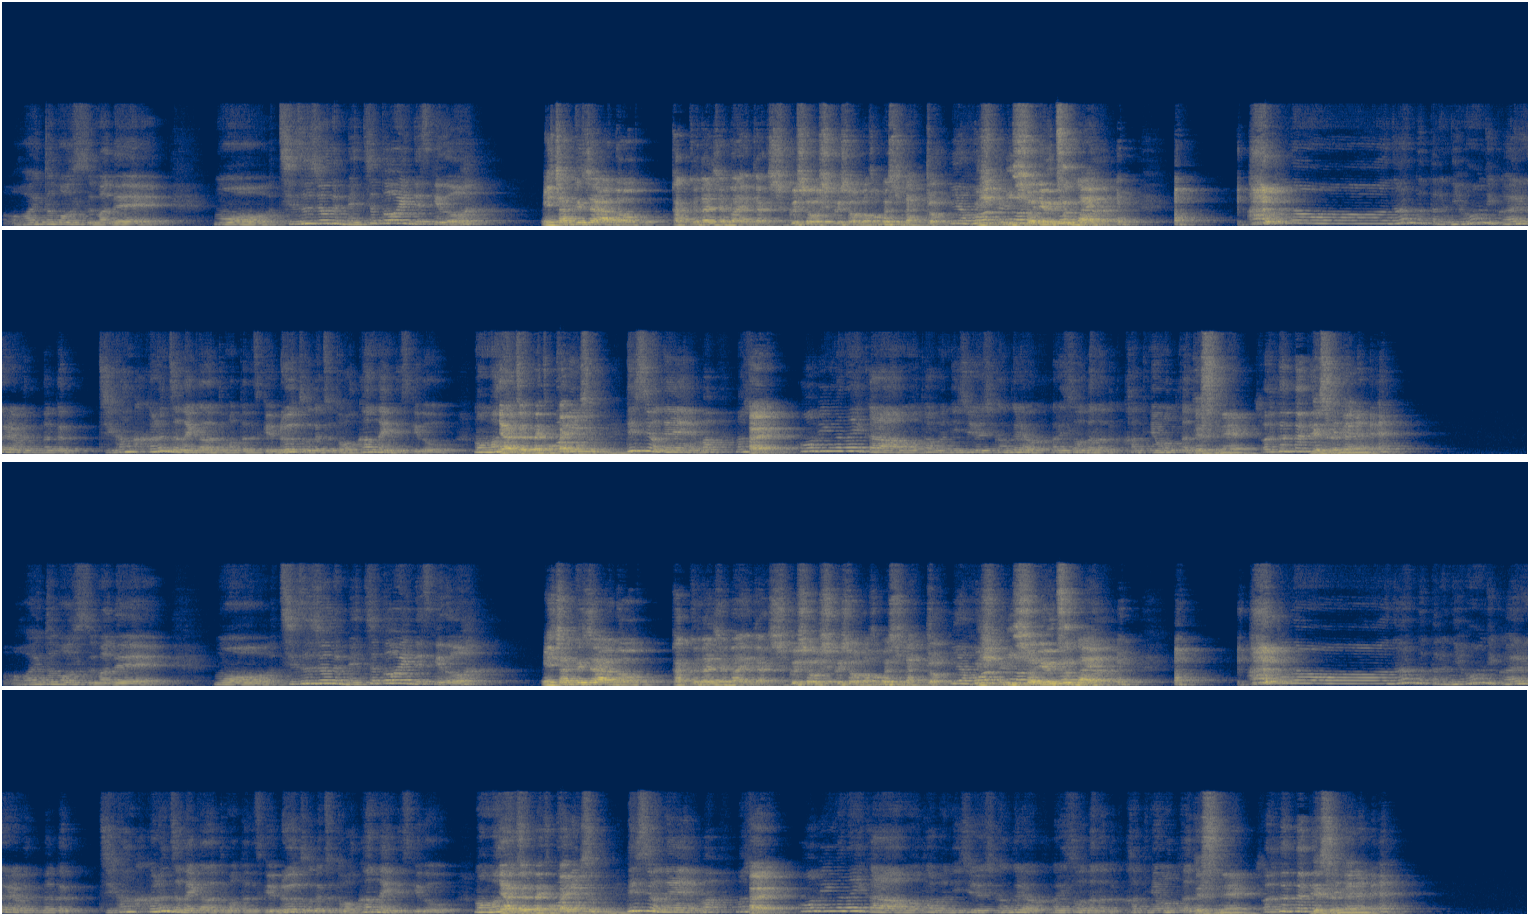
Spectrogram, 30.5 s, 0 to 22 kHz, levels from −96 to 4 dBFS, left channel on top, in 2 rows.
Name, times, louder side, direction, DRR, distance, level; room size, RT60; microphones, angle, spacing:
voice 1, 0.0-4.9 9.5-11.2 12.4-16.0 16.2-20.4 20.7-22.9 23.2-27.5 27.8-29.1, equal, 60° left, -6 dB, 2.4 m, -33 dB
voice 2, 5.4-6.3 6.7-9.3 9.7-10.9 12.5-12.7 20.2-20.5 20.8-21.0 22.7-22.9 27.2-27.6 28.3-28.9, right 1 dB, 25° left, -7 dB, 3.0 m, -25 dB
10.0 x 4.2 x 4.8 m, 0.85 s
head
